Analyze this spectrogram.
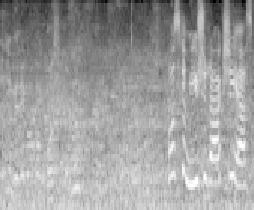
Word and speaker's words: Poskem: His book launch, it's called Poskem. Well, it's Poskem, but Poske is the pronunciation.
